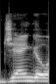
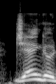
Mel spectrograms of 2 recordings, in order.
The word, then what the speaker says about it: Django: The D is silent, though the name of Django Unchained's aonomous gunslinger sounds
